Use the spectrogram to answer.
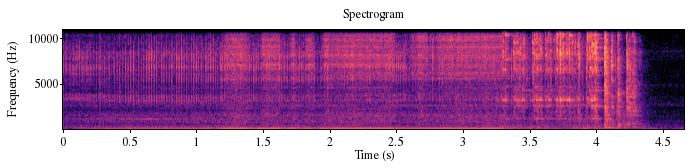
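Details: RTX 2080 Ti graphics card: steady low hum under a high hiss from the cooler while the fan is not turning, then a rattling clatter before it cuts out; faulty fan.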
